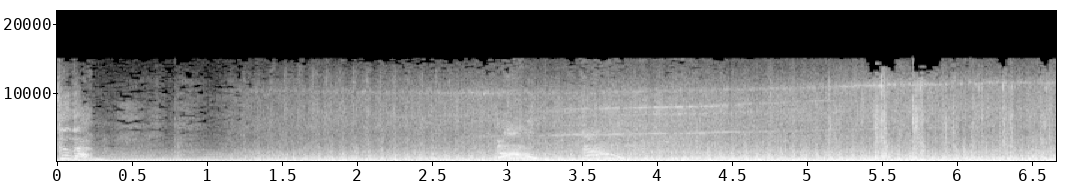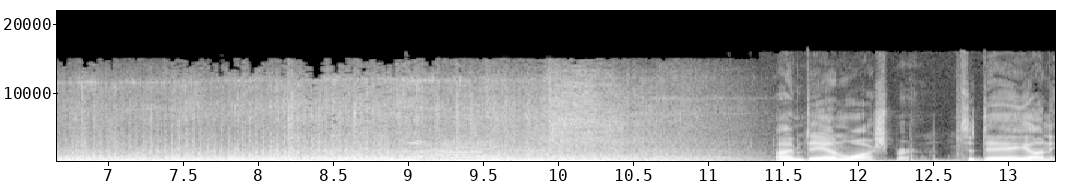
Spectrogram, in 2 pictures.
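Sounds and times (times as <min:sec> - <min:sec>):
helicopter with dangling ladder flying overhead by a Kuala Lumpur high-rise: 0:01.0 - 0:11.4
speech: 0:11.5 - 0:13.3.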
